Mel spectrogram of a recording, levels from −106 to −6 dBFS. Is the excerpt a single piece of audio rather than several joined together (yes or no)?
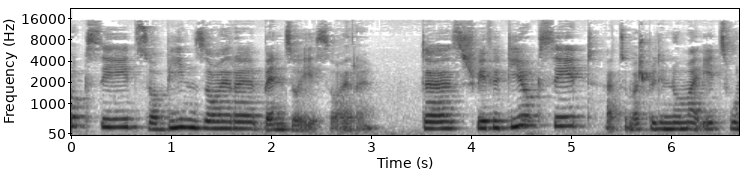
yes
